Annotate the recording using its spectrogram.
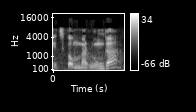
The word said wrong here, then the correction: moringa: leaves. So we're making like a moringa syrup. – Yeah, the moringa.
